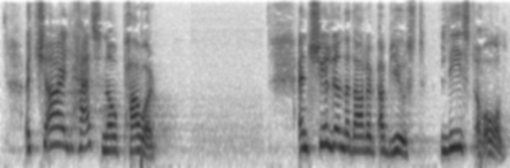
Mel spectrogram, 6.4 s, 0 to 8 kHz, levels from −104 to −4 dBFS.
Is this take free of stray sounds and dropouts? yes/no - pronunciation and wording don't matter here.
yes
